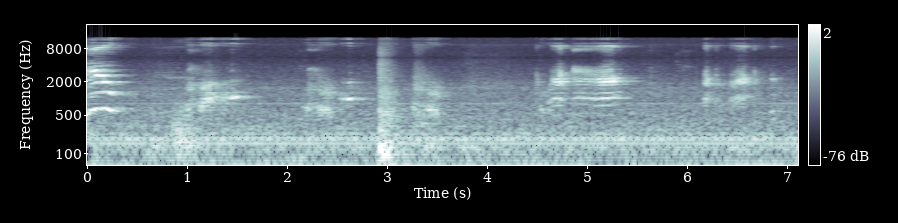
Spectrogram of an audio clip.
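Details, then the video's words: Trained one-year-old pet ringneck parrot mimicking speech and a cat's meow: short, voice-like phrases with harmonics, spaced by brief pauses, over a steady background hum. "TALKING RINGNECK PARROT SAYS ALLAH HO,MEOW,MITHO BETY"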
